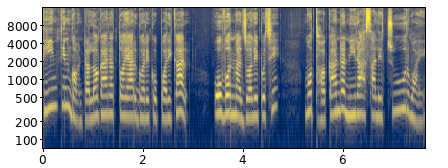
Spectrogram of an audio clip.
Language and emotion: Nepali, sad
